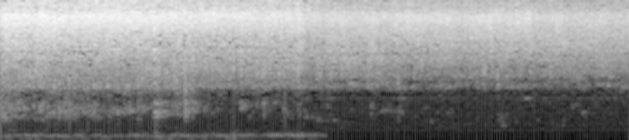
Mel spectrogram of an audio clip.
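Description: Prawns and garlic sizzling in hot oil in a stainless steel kadai, stirred and scraped with a steel spatula. A low hum underneath cuts off about three seconds in.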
